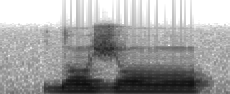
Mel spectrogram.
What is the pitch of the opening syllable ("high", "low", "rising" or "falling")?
low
